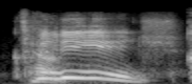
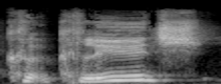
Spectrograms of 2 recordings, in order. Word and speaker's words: Cluj: Cluj. – Cluj, Romania.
